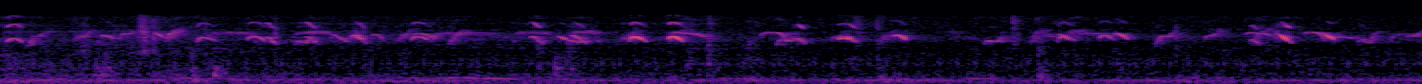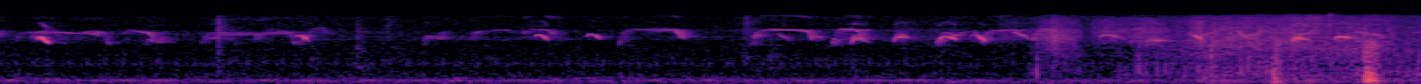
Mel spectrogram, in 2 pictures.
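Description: Chickens cluck and chirp in a steady, busy stream of short calls, soft, with a low hum underneath and a brief louder burst near the end.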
